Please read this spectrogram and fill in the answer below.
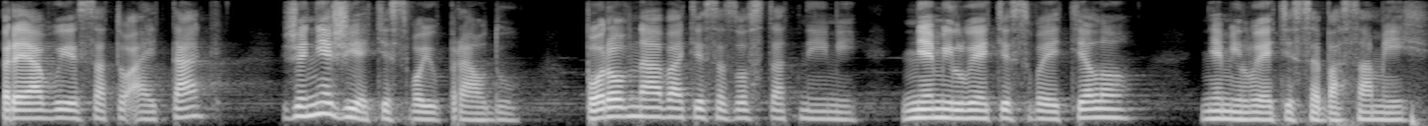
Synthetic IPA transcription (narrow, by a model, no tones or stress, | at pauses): pɾɛjaʋujɛsat̪ɔ̰ʔajt̪ak | ʒɛɲɛʒijɛcɛsʋɔjupɾʔaʊd̪u | pɔɾɔʊnaːʋacɛsazɔst̪at̪niːmi | ɲɛmilujɛcɛsʋɔjɛcɛlɔ | ɲɛmilujɛcɛsɛbasamiːx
